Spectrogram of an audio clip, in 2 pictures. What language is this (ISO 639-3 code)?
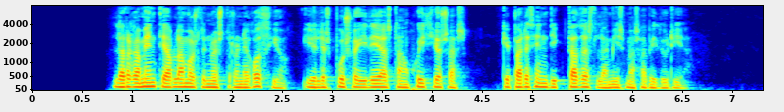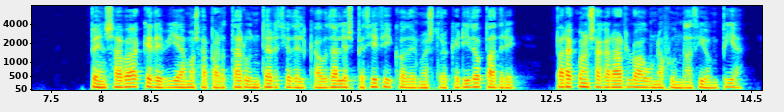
spa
